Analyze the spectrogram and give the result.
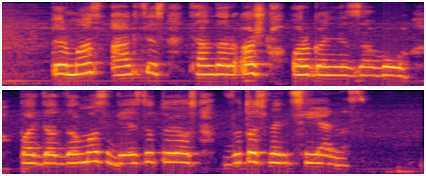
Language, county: Lithuanian, Klaipėda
